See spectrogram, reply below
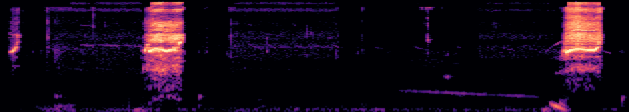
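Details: Female grey francolin (dakhni teetar) calling: two short, sharp, high notes about two seconds apart, otherwise quiet.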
